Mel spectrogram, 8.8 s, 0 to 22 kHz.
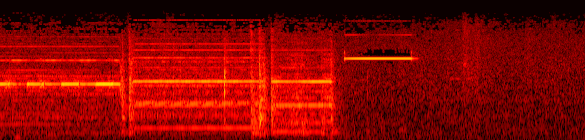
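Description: Flatbed scanner of a Canon i-SENSYS MF651Cw multifunction laser printer scanning a page. The scan-head motor whines steadily, then shifts to a different whine with a click about two seconds in. It clicks again near four seconds and stops about five seconds in, followed by a brief high steady tone of about a second.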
